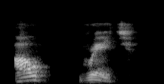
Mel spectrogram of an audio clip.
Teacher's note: jadi out-nya yang lebih kencang di situ ya stresnya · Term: word stress, stressnya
